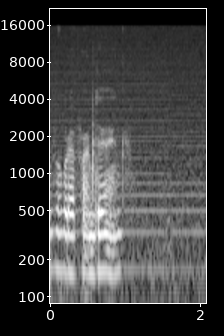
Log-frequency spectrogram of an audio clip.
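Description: A young person speaks briefly and calmly, close to a microphone.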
